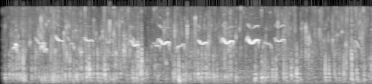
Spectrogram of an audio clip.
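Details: Ducklings in a pond giving repeated high, wavering peeps, several a second, over constant splashing and a busy noisy background.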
